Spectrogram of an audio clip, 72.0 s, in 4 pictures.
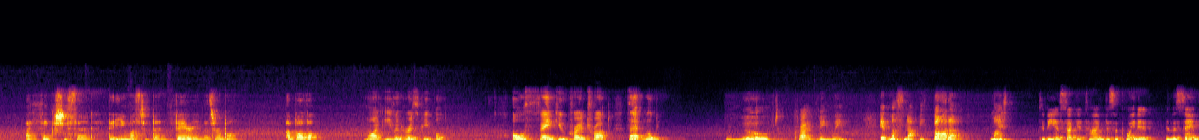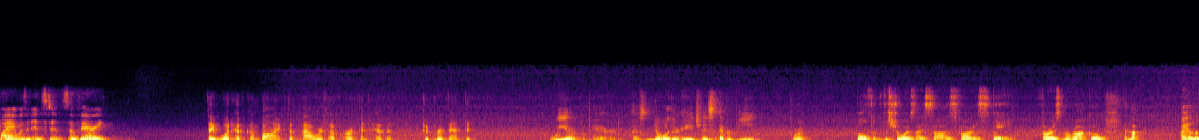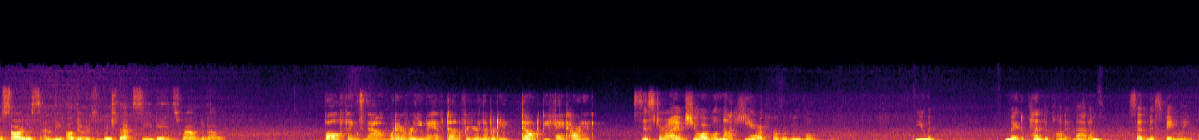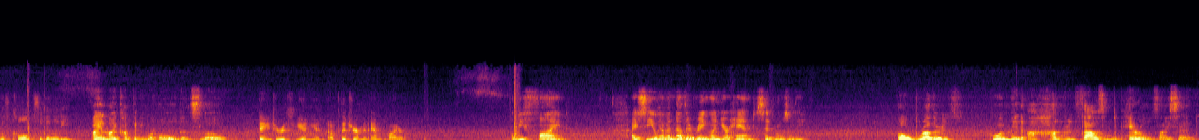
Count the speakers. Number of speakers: seven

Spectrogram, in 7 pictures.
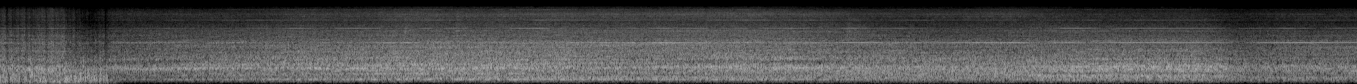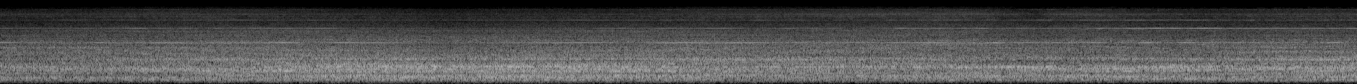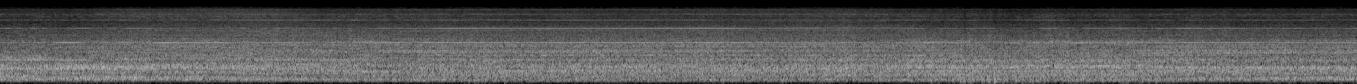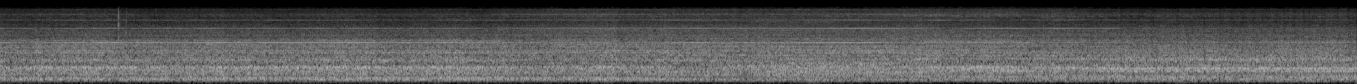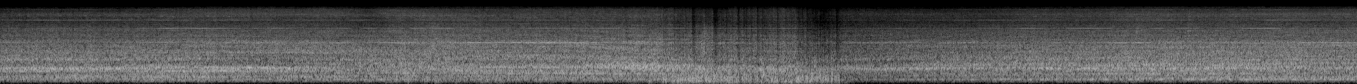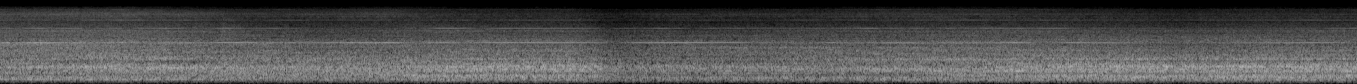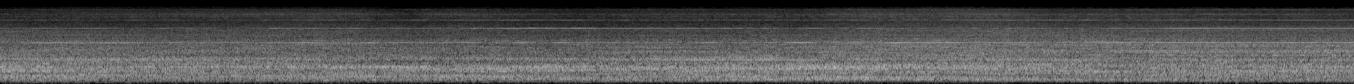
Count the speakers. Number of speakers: zero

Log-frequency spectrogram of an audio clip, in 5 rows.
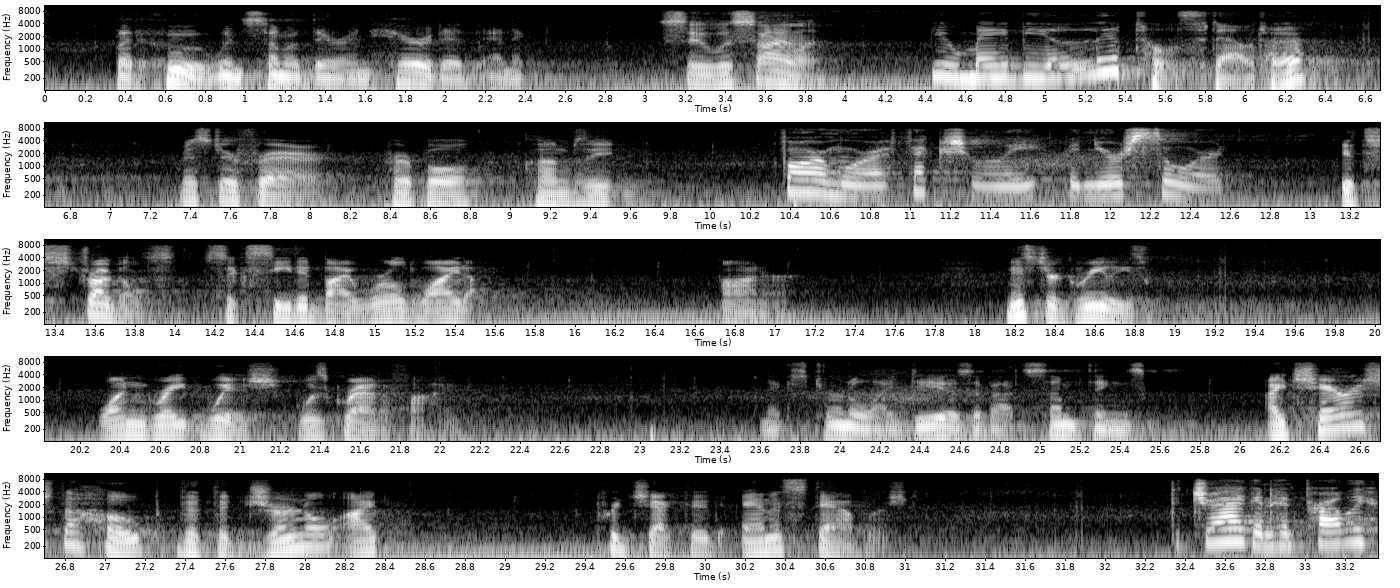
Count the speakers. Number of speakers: six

